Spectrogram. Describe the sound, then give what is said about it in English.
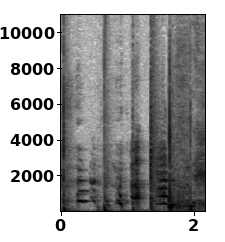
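A hand slaps a person a few times, sharp smacks scattered among brief talk. “But, guys, listen to me slapping him.”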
